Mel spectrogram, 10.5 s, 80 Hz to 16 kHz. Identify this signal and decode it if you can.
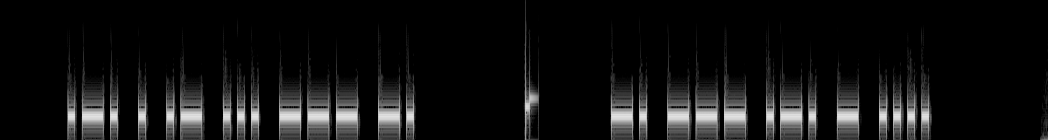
Morse code, heard as a keyed tone, about 17 wpm, 700 Hz. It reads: REASON NORTH
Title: Sets of 5 Words Encore - New Word Drill - 17wpm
